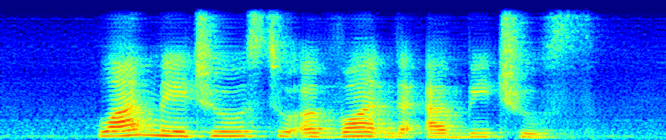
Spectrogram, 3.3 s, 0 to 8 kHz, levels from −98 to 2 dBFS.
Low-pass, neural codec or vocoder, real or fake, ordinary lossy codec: 7.2 kHz; codec, 16 kHz, 0.2 kbps, FocalCodec; fake; none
